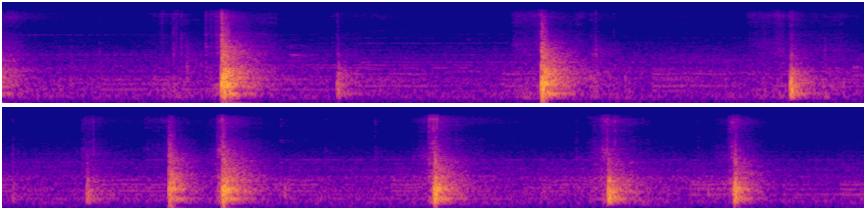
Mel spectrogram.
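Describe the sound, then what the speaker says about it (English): Carrots being chopped, then radish and cucumber sliced, with a knife on a cutting board: sharp, irregular knocks spaced about a second apart, close and clear with no talking. "I'm going to chop up some carrots and I'm going to slice up some radish and cucumber to dip into"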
